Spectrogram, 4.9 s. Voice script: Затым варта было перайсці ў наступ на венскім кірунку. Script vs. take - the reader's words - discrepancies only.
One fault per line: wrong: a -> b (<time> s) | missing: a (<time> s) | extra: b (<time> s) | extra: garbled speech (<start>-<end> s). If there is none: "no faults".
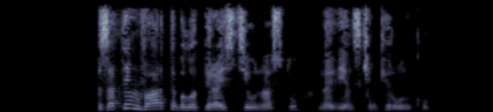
no faults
